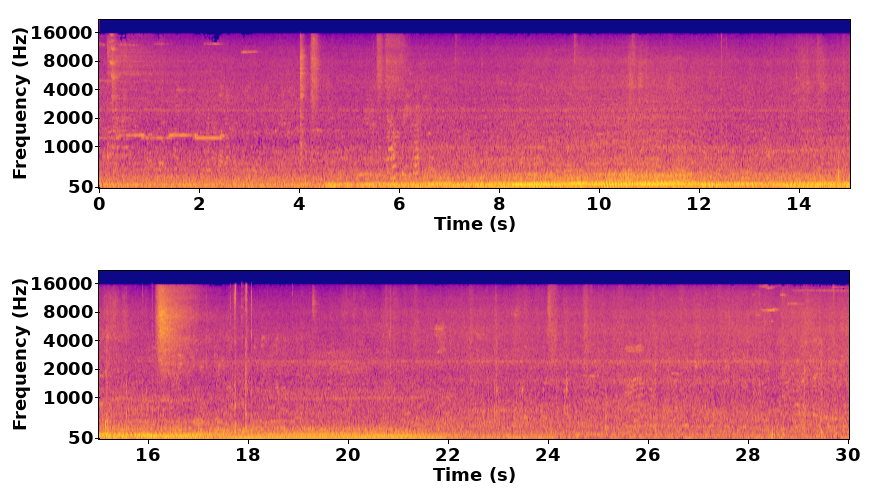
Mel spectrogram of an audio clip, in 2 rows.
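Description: Cummins ISL9 diesel engine of a 2011 NABI 40-foot transit bus pulling away: its note builds a few seconds in, runs hardest for several seconds and steps as the automatic transmission shifts up, then eases off about two-thirds of the way through. A short hiss of air comes about halfway through.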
